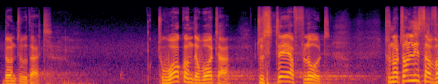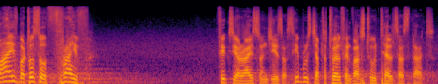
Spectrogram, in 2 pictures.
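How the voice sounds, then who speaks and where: A man preaching a sermon with a fairly high voice, leaning on repeated phrases and sinking to hushed tones to drive a point home. His voice rings out with a long reverb, as if in a church hall. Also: very animated, a little slow, long pauses. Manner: earnest preaching, repeats key phrases, drops to a hushed voice for emphasis. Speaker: pastor.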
